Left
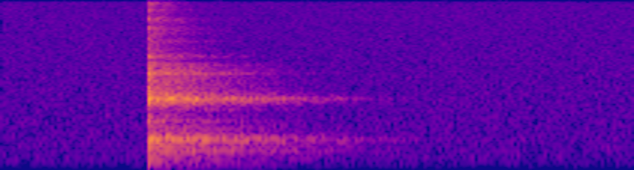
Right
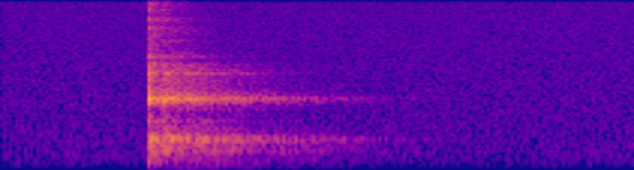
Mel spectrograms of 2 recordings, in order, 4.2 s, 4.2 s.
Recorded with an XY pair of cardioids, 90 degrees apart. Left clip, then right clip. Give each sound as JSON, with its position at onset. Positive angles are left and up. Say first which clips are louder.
{"t": 1.0, "sound": "tapping", "louder": "even", "azimuth_deg": 30, "distance_m": 4.5}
